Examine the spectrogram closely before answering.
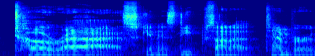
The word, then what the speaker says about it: Tarrasque: Tarrasque. There you go. So that's how you pronounce it.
